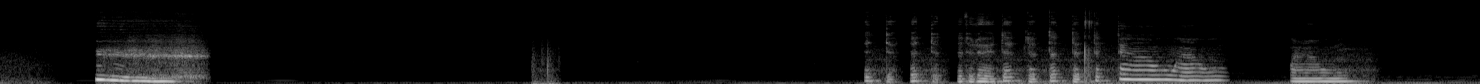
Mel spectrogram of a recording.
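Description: A man speaks close to a microphone with animation.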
